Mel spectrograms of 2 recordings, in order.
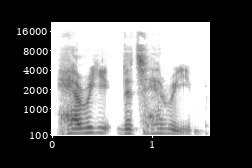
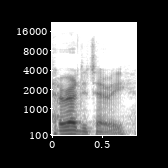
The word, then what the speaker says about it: Hereditary: Ähm, ich meine aber, der Film, der, wenn ich ihn falsch ausspreche, und das tue ich immer, so klingt wie ein 80 er jahre kopf mit Schnauzbart. und zwar Harry the Terry. Ähm, auch bekannt als Hereditary, ja.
